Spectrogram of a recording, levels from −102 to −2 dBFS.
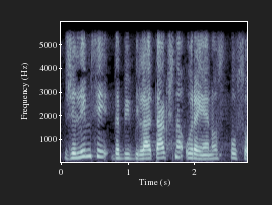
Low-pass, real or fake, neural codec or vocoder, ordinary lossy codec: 5.4 kHz; fake; vocoder, 44.1 kHz, 128 mel bands every 512 samples, BigVGAN v2; none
